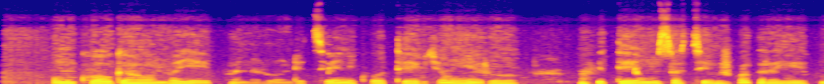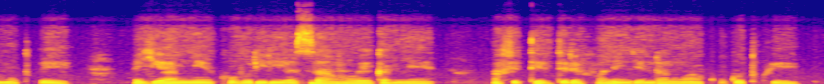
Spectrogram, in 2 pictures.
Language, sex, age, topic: Kinyarwanda, male, 18-24, finance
